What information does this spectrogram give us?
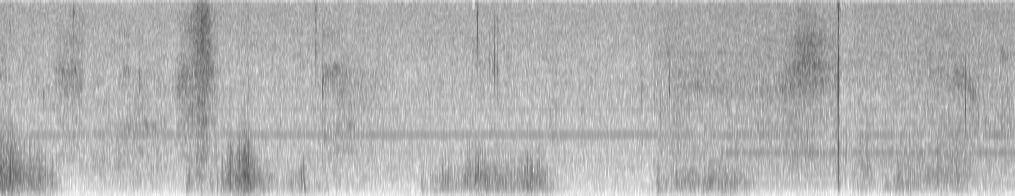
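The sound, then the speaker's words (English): Heavy breathing in the background of a meeting rises and falls in a slow, steady rhythm, about five airy breaths over a faint background hum, with one sharp click near the end and no talking. “I only hear heavy breathing in the background.”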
